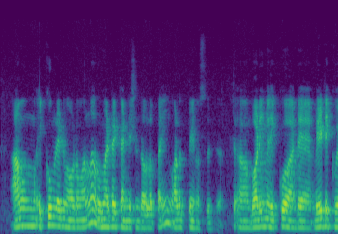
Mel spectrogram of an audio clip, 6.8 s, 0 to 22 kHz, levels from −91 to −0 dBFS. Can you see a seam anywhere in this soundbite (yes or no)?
yes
